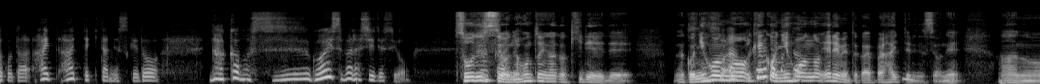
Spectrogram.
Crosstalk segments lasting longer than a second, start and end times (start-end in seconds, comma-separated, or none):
6.8-8.2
